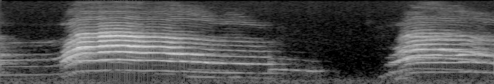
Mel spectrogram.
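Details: Cats fighting, with a female calling to a male; a loud wavering yowl lasting over two seconds that slowly sinks in pitch, then another rising wail begins after a pause, with faint background rumble.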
